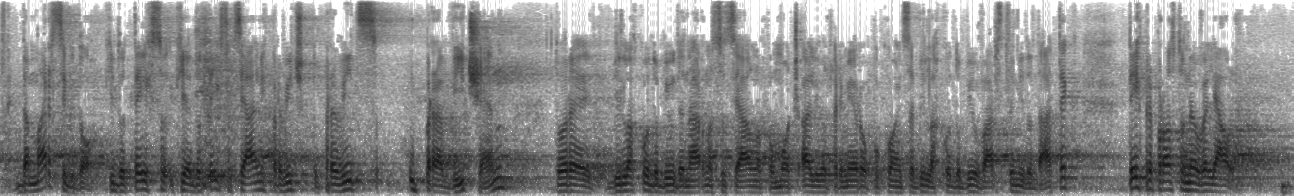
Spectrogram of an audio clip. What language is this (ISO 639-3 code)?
slv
